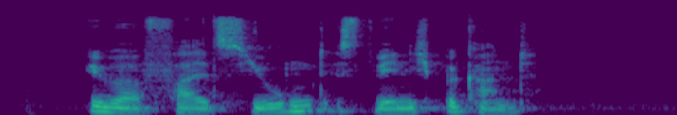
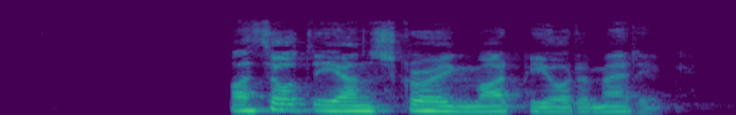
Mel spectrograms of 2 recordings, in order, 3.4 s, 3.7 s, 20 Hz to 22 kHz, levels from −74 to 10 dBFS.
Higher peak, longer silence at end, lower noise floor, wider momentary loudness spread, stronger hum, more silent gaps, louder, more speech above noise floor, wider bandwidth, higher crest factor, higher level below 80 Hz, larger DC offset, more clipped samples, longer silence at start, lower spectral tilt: second, -14 dBFS vs -10 dBFS; first, 0.75 s vs 0.4 s; second, -70 dBFS vs -79 dBFS; about the same, 10 LU vs 10 LU; neither; neither; second, -30 LUFS vs -25 LUFS; second, 40 dB vs 55 dB; first, 13.5 kHz vs 11.5 kHz; about the same, 18 dB vs 16 dB; second, -72 dBFS vs -62 dBFS; neither; neither; second, 0.45 s vs 1.15 s; second, -4 dB/octave vs -6 dB/octave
